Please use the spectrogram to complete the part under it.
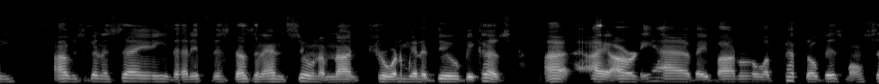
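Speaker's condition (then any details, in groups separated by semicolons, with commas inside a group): Cerebral palsy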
